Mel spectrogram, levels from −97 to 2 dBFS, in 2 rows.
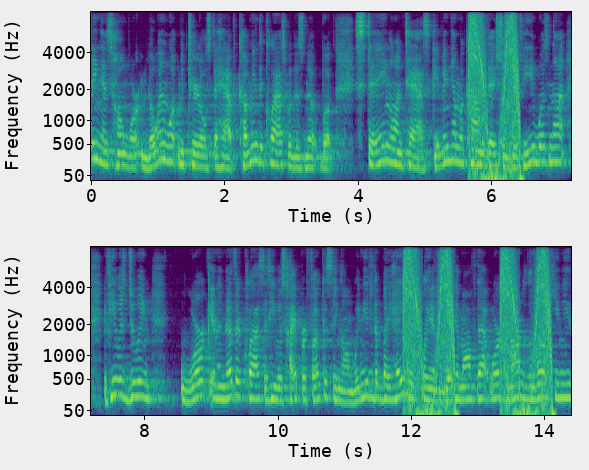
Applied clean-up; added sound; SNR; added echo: none; Scratching (performance technique); 0 dB; reverberation time 0.4 s.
